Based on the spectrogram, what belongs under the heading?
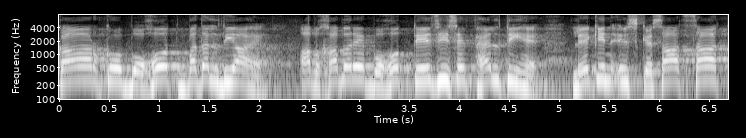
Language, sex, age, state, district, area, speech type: Urdu, male, 18-30, Uttar Pradesh, Saharanpur, urban, spontaneous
